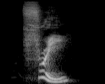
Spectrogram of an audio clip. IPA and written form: friː (Free)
